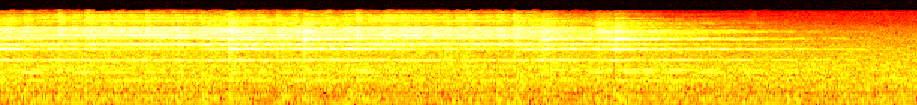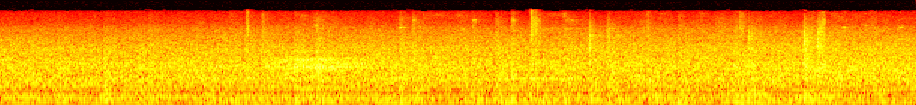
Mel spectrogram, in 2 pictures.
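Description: Altar bells ringing, several high bell tones shaken a few times, marking the elevation of the chalice after the consecration. The ringing dies away about five seconds in, leaving faint room tone.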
